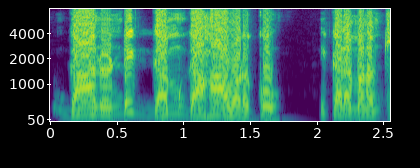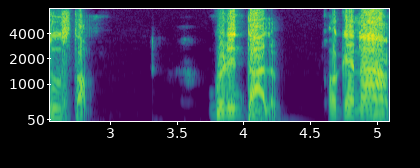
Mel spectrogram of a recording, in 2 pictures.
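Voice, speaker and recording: A man's voice: on the high side, normal speed, a bit bright, no echo, poor audio. A man teaching a script lesson, reciting syllables one by one and checking in with his students. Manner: patient, repetitive drilling, frequent "okay?" checks.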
